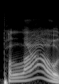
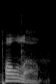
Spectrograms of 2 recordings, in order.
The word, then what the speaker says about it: Polow: All right, so if I look at that Polow, that looks like Palau to me. See, I would have said Polo. Polo. Right. Polo. P-O-L-O. Polo. Right. You're right. Polo. Right. But he's pronouncing like white folks.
